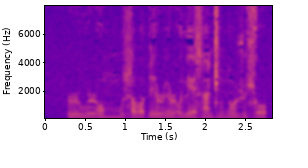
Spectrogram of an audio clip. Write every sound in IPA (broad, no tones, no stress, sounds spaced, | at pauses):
ɹ u ɹ o mː u ɮ ʏ lˠ y ɗ ɪ ɹ ʏ ɹ o lʲ ɛ ɮ ã d͡ʑ ũ n õ ʐ y ʑ o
